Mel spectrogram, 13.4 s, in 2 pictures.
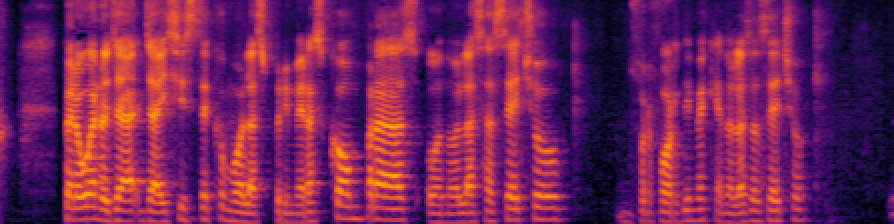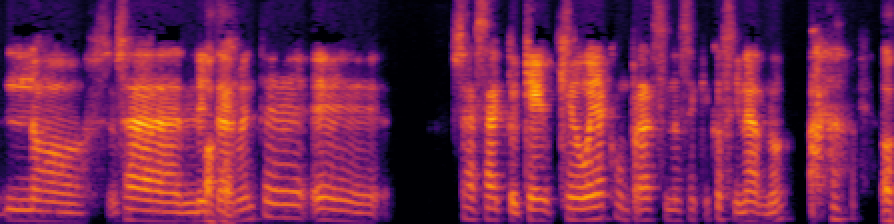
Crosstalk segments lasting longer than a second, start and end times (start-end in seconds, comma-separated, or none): none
